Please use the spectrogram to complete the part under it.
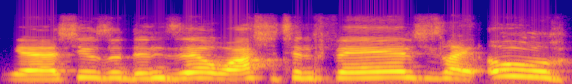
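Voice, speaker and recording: Speaking at a normal pace with a fairly high pitch, this stand-up comedian from Texas chats casually in an interview. She spins lively tales about her family, laughing a lot and performing the quotes as she goes.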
